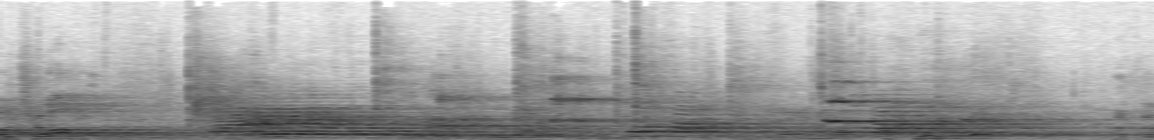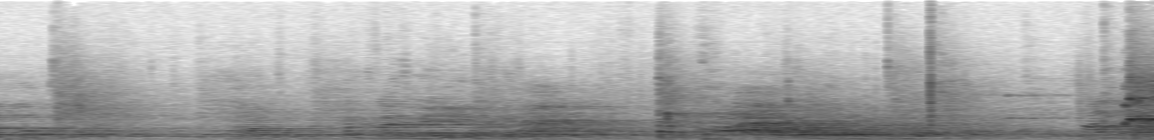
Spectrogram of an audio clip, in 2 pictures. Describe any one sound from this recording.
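Adult men and women talk and call out across a court.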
